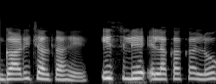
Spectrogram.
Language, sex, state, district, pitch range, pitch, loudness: Hindi, female, Uttar Pradesh, Gorakhpur, 245-270 Hz, 255 Hz, -17 LUFS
